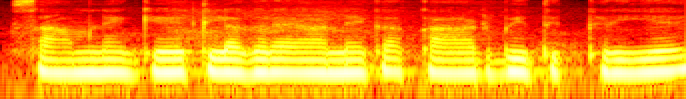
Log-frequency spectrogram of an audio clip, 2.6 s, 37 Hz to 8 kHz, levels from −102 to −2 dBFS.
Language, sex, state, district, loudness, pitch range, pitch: Hindi, female, Punjab, Fazilka, -13 LUFS, 155-165 Hz, 160 Hz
